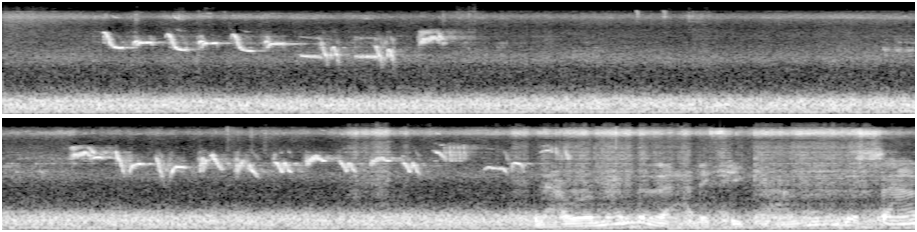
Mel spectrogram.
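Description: A European pied flycatcher sings two brief bursts of high, quick, sweet notes that rise and fall, over a steady low hiss, and a voice begins near the end.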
